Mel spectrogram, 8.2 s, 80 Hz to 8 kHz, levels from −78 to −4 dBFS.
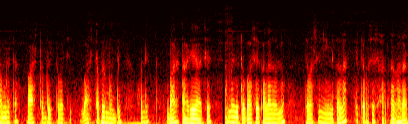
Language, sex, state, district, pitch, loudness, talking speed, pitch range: Bengali, male, West Bengal, Paschim Medinipur, 110 Hz, -18 LUFS, 200 wpm, 105-125 Hz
